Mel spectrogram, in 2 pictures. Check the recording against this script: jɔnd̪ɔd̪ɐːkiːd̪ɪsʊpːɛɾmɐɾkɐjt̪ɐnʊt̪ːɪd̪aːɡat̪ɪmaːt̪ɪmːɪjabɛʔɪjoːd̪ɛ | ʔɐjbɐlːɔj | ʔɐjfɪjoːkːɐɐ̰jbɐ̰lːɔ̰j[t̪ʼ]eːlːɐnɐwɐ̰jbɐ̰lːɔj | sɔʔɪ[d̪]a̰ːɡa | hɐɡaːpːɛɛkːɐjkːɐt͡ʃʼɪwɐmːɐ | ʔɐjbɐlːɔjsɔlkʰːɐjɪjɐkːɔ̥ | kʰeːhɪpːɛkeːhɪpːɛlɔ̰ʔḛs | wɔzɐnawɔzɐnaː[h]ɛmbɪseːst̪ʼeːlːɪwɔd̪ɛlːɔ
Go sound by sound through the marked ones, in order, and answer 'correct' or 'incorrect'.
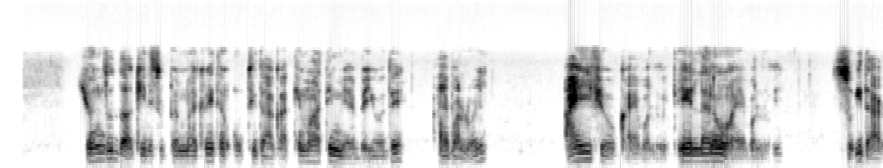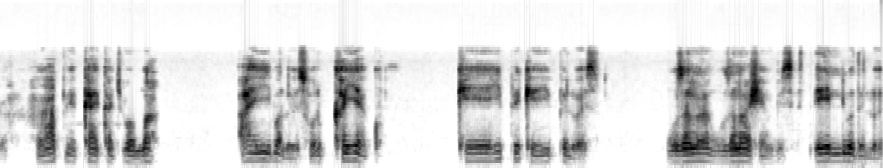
correct, correct, incorrect: ʃ

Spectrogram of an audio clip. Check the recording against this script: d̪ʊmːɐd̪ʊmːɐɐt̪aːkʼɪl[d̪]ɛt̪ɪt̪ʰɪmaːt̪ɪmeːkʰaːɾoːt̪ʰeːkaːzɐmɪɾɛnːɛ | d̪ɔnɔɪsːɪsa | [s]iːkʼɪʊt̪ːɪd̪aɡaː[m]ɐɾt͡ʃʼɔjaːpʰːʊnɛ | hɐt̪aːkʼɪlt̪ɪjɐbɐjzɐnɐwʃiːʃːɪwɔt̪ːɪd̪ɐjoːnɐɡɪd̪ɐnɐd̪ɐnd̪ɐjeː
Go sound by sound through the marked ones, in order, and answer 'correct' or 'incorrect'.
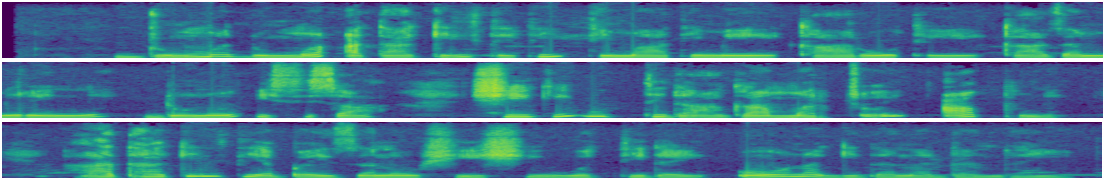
incorrect: t̪, incorrect: ʃ, correct

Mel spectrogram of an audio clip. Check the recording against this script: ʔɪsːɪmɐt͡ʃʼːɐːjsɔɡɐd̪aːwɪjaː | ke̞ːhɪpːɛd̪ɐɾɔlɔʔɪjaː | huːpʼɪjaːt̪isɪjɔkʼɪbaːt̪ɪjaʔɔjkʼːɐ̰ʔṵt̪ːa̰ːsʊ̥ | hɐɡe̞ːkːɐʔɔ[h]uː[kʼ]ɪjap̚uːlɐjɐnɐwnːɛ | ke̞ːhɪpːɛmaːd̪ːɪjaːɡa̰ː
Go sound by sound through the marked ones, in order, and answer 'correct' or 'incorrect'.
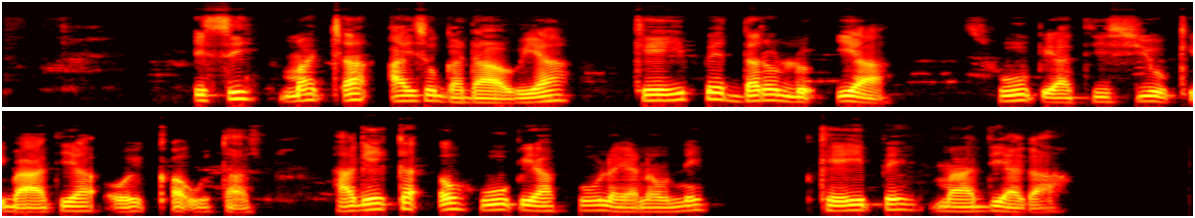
correct, incorrect: pʼ

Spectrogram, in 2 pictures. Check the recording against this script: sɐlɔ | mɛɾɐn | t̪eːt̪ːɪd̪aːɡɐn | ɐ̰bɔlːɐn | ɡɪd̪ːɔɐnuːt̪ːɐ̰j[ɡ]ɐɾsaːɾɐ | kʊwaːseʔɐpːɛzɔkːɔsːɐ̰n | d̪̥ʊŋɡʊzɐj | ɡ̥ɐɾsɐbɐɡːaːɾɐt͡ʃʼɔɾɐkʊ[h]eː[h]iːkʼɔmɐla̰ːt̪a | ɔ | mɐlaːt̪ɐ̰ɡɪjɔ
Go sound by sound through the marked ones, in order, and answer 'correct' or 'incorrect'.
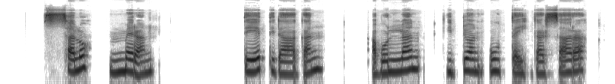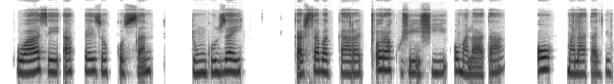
correct, incorrect: ʃ, incorrect: ʃ

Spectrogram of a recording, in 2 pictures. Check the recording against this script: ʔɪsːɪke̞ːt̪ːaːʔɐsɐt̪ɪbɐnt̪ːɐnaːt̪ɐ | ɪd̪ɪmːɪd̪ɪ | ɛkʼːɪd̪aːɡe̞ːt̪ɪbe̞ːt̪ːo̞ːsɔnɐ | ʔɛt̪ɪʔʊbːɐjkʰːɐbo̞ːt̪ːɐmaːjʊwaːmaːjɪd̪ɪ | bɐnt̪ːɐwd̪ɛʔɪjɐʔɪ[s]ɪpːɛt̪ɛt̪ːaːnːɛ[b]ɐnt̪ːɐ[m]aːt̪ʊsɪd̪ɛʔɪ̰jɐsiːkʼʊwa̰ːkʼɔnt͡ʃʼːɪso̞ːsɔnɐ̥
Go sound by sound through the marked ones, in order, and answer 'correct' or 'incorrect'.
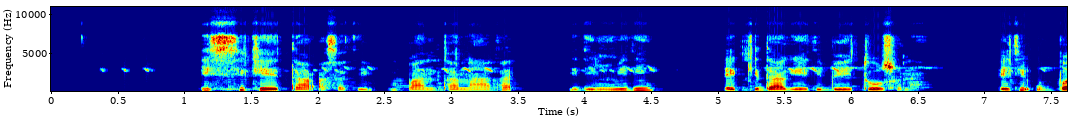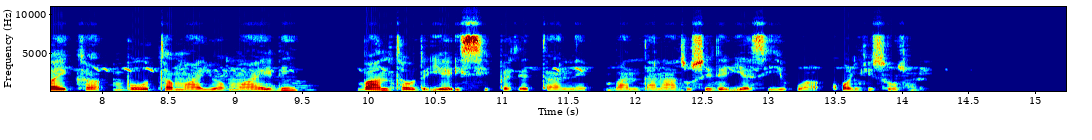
incorrect: sː, correct, incorrect: n

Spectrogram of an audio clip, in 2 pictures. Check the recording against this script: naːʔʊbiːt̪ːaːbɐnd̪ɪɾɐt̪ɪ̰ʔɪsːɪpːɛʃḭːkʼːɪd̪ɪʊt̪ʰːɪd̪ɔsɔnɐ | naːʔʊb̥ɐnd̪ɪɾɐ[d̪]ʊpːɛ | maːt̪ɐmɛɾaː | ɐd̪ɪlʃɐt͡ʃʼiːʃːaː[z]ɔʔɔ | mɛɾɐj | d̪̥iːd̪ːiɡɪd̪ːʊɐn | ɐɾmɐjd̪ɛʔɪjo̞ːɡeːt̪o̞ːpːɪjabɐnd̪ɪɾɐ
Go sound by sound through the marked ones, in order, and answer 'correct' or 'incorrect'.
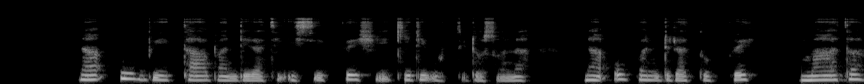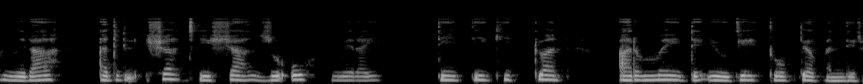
incorrect: t̪, correct

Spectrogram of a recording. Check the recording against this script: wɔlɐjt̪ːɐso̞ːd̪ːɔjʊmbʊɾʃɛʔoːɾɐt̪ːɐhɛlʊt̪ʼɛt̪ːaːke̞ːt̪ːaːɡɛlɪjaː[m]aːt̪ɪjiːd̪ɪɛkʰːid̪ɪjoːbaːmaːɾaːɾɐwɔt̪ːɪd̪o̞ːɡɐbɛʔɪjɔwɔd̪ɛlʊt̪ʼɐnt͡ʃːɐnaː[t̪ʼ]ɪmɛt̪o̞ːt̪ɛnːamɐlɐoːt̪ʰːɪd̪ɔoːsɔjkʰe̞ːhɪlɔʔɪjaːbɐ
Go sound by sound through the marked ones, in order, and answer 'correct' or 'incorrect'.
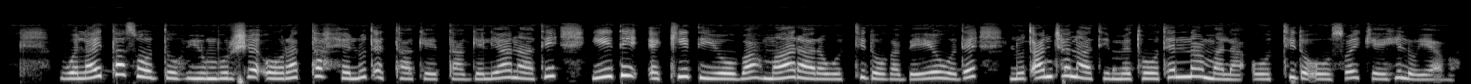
incorrect: n, incorrect: t̪

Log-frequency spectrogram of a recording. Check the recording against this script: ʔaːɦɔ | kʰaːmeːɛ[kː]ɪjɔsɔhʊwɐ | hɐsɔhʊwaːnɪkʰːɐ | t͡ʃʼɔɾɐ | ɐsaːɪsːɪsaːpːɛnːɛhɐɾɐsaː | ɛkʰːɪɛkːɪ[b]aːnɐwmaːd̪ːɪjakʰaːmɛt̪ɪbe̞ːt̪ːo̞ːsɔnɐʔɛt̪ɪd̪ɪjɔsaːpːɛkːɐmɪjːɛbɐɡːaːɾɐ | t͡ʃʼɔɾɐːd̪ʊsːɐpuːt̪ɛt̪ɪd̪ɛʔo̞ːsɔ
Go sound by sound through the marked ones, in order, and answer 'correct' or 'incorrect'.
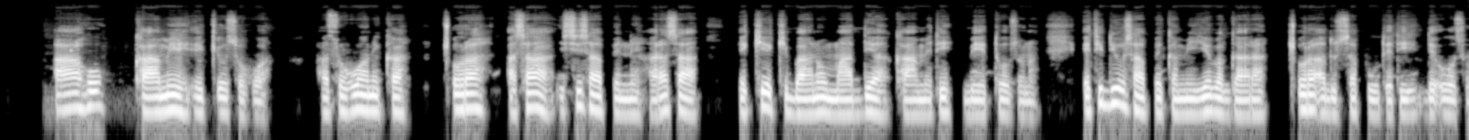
incorrect: kʼː, correct

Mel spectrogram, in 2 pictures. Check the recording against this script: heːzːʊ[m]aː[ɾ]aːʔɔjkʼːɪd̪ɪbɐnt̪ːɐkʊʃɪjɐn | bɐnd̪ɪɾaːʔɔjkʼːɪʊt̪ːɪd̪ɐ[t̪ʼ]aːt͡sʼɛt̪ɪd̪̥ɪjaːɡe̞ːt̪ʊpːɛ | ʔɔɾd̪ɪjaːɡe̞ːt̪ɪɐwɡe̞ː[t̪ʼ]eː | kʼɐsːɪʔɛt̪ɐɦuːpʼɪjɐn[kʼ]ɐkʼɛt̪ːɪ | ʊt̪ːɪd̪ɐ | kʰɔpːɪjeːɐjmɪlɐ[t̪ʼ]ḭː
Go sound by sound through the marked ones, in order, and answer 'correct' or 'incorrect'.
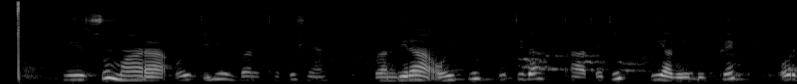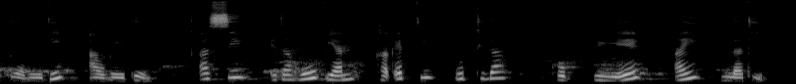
correct, correct, correct, incorrect: t̪, incorrect: k, incorrect: t̪

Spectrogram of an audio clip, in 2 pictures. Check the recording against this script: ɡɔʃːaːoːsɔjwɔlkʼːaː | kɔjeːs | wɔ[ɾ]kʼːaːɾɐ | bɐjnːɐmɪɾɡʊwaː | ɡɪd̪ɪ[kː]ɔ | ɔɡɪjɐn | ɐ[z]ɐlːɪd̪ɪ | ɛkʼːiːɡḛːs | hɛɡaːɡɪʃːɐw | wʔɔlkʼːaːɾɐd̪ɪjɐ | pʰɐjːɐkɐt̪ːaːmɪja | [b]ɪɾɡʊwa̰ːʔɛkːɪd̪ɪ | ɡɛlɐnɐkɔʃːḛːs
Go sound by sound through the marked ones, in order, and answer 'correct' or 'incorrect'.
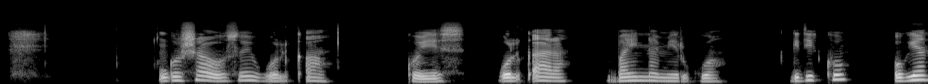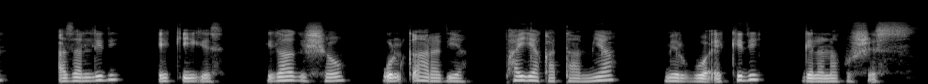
incorrect: l, correct, correct, incorrect: m

